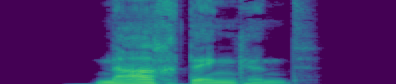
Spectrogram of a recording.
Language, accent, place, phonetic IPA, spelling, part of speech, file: German, Germany, Berlin, [ˈnaːxˌdɛŋkn̩t], nachdenkend, verb, De-nachdenkend.ogg
- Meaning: present participle of nachdenken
